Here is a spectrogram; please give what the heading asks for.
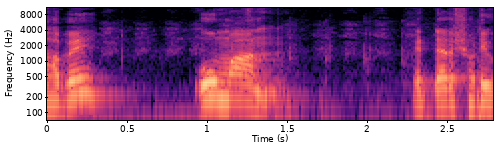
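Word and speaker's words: Oman: আমরা বলি ওম্যান যেটা সঠিক নয়। এটার সঠিক উচ্চারণটা হবে ওমান।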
